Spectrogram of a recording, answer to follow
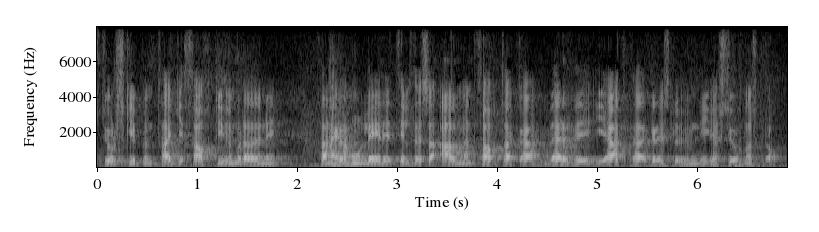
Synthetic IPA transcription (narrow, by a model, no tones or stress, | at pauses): t̪jowɾsciːpʏnt̪ʰaːcɪθawht̪iʏmɾaːjðʏnːɪ | θanːɛɣaðɦunleːjðɪt̪ʰɪlθɛsːa̰ʔalmɛnt̪θawht̪ʰːaːkavɛɾðɪʔiaːt̪kʰvaðakɾejslʏ̰ʏ̰mniːja̰st̪jowɾt̪naskɾa̰ːw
